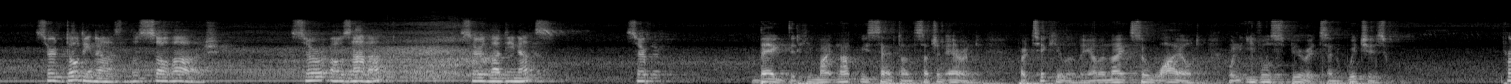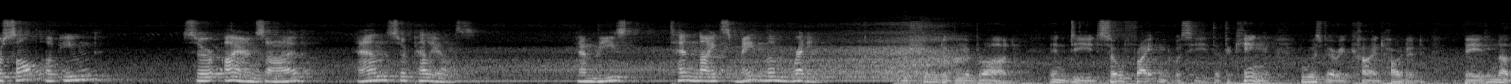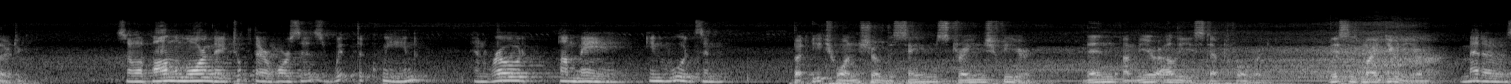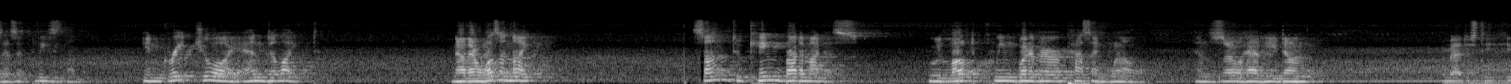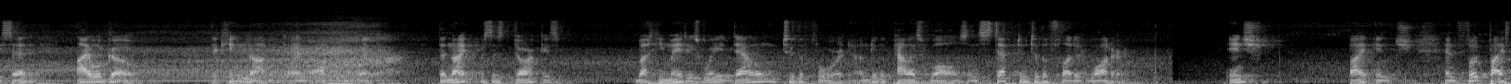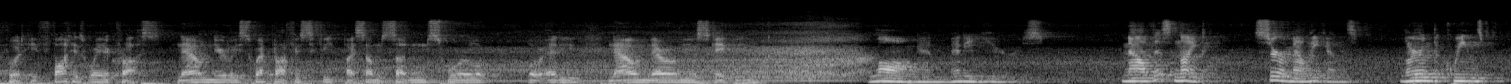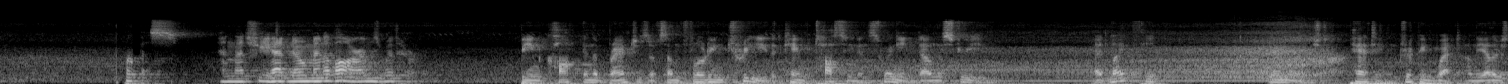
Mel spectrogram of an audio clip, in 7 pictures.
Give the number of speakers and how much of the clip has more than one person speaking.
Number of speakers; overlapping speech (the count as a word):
two, no overlap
